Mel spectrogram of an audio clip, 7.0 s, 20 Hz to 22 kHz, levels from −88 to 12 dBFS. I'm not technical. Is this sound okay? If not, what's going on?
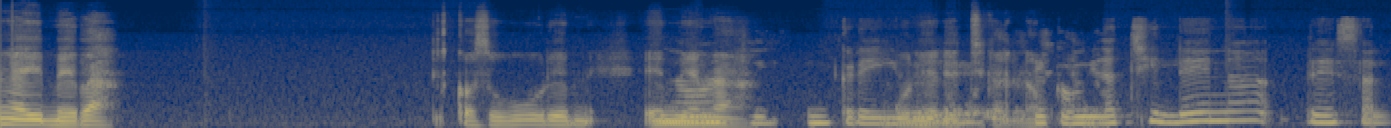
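No, there are a few problems, all from the echo canceller, the part of a call system that stops the loudspeaker's sound from being sent back through the microphone.

From 0.82 to 0.93 s, you'll hear the background gated by the echo canceller. The room sound briefly dips, clearly but not all the way to silence, for about a tenth of a second, then comes right back. The canceller clamped down on the microphone while the loudspeaker was playing and then eased off.

At 3.2 s, again from 3.54 to 4.07 s, and once more from 5.14 to 5.48 s, the speech sags and turns patchy. At 3.2 s it's just a tiny blip, and the stretch around 3.5 to 4 s gets noticeably quieter in places. The last one is only a mild dip. This is likely speech suppressed in double talk: both sides spoke at once, the canceller couldn't tell the local talker from the loudspeaker's echo, and it turned everything down.

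From 4.81 to 5.4 s there's an echo leak. A faint, delayed copy of the speech trails about a third of a second behind, fairly quiet compared with the main voice. That's likely the far end playing the call on a speaker, with its canceller not removing everything its microphone picked up, so some of it came back down the line. It overlaps the last dip.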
